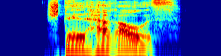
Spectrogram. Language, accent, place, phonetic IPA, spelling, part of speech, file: German, Germany, Berlin, [ˌʃtɛl hɛˈʁaʊ̯s], stell heraus, verb, De-stell heraus.ogg
- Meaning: 1. singular imperative of herausstellen 2. first-person singular present of herausstellen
